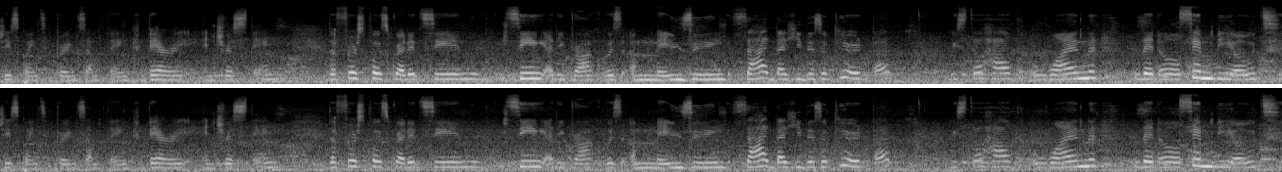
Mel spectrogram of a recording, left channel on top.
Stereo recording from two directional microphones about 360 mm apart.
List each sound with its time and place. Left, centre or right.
1.5 s a woman's voice: centre
3.3 s a woman's voice: centre
9.9 s a woman's voice: centre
